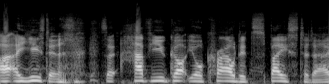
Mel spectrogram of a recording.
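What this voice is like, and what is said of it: Usual voice. Nothing is said of it.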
